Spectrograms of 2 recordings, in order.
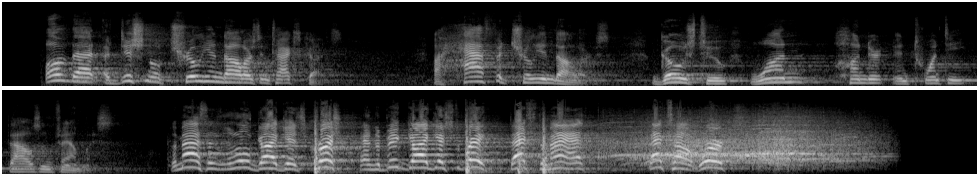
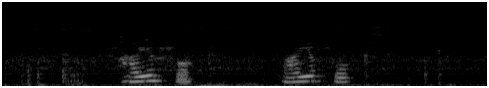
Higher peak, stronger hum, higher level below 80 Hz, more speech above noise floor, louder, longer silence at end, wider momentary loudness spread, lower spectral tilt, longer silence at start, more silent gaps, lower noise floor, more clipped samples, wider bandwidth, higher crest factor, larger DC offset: first, -2 dBFS vs -26 dBFS; neither; first, -52 dBFS vs -64 dBFS; first, 39 dB vs 23 dB; first, -18 LUFS vs -40 LUFS; first, 0.9 s vs 0 s; second, 18 LU vs 23 LU; second, -4 dB/octave vs -5.5 dB/octave; first, 0.45 s vs 0.05 s; neither; about the same, -58 dBFS vs -61 dBFS; neither; second, 14 kHz vs 16 kHz; about the same, 18 dB vs 18 dB; neither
